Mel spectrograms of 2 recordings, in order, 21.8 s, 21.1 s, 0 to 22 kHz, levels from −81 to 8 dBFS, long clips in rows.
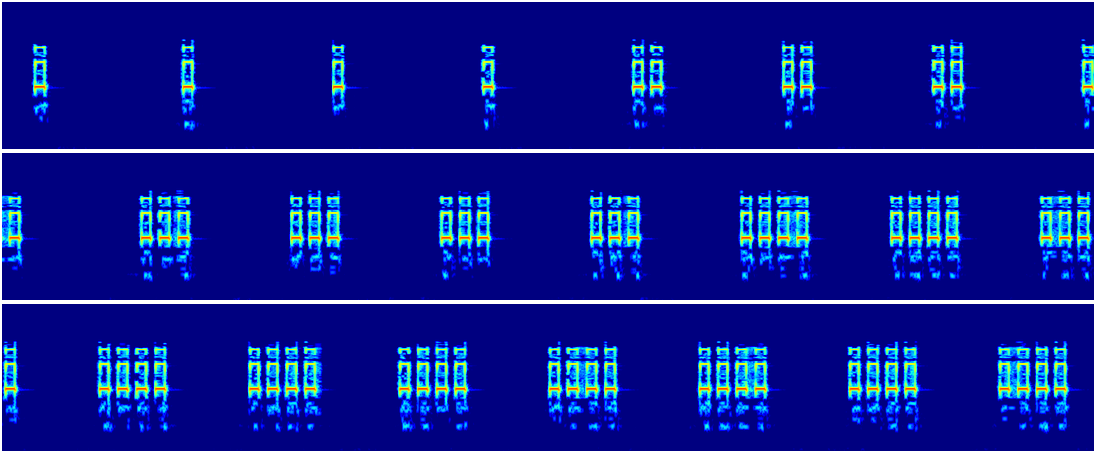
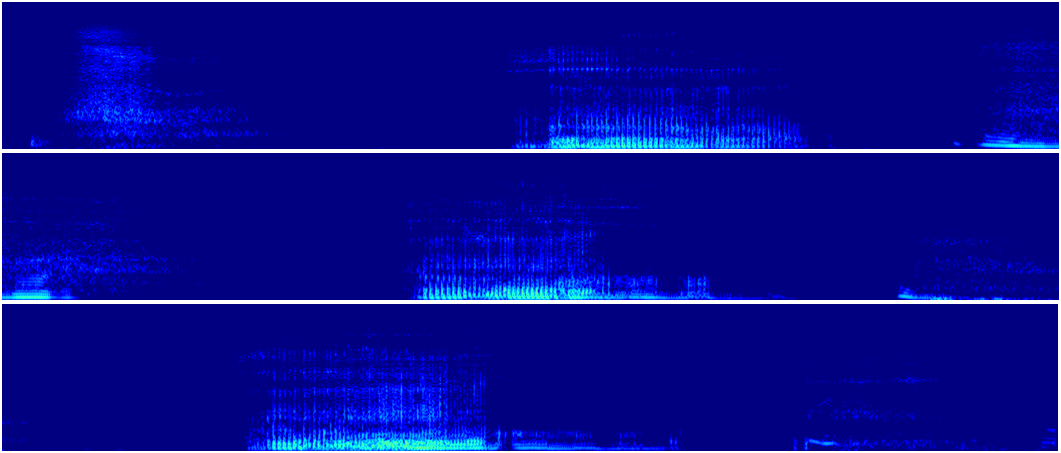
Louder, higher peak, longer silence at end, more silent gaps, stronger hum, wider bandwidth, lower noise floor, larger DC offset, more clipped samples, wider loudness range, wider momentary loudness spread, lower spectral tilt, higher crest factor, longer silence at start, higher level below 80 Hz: first, -11 LUFS vs -50 LUFS; first, -2 dBFS vs -30 dBFS; first, 0.15 s vs 0 s; neither; neither; second, 8 kHz vs 15.5 kHz; second, -85 dBFS vs under -90 dBFS; neither; neither; second, 5 LU vs 18 LU; second, 5 LU vs 21 LU; second, 11 dB/octave vs -5.5 dB/octave; second, 14 dB vs 22 dB; about the same, 0.2 s vs 0.2 s; second, -88 dBFS vs -62 dBFS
